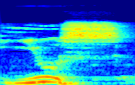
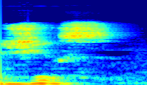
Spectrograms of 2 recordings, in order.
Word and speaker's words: ius: Então pode aparecer com J lá, mas nos textos clássicos é impossível, né? É ius, não é jus.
